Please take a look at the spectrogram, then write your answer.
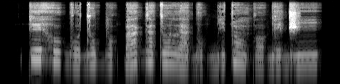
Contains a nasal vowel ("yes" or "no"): yes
